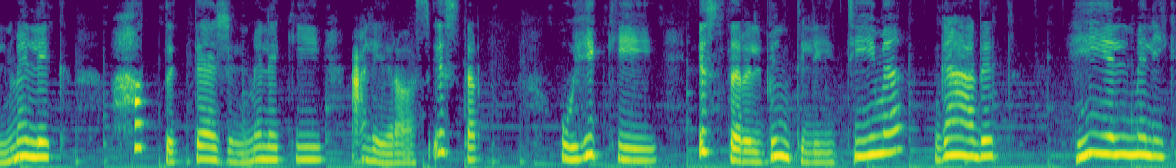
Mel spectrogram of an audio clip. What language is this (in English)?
Arabic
